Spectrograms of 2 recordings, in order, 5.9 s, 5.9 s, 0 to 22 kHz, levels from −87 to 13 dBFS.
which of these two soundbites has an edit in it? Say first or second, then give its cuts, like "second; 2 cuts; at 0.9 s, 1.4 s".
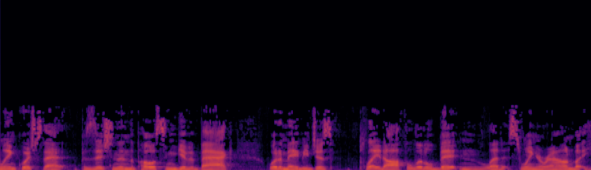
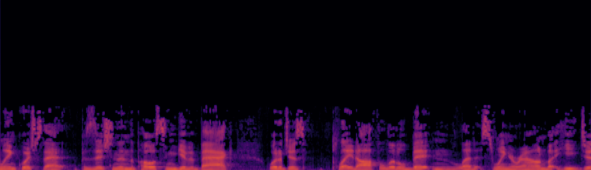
second; 1 cut; at 2.8 s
